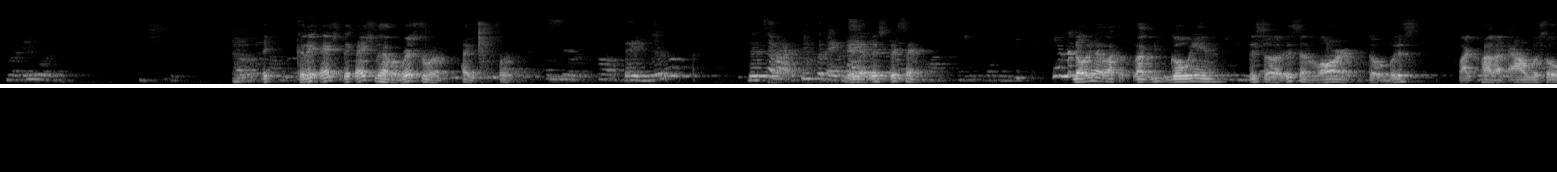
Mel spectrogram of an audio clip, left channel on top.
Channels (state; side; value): silent; right; digital silence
